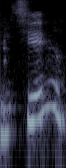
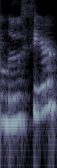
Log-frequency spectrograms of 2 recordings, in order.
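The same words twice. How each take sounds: First: The word is pronounced with a French accent. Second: The word is pronounced with an English accent. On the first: "in French we would say luthier" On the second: "in English we would say luthier"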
